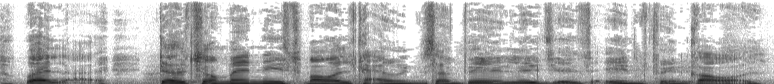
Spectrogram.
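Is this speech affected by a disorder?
Yes: cerebral palsy.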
